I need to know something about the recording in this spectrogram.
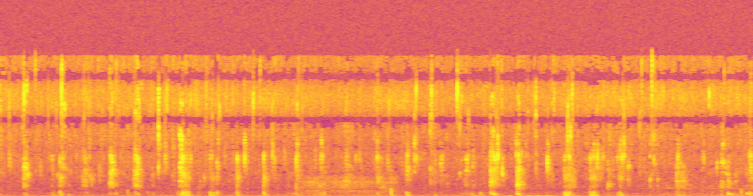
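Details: Persian cats eating breakfast: soft, rapid wet chewing and smacking clicks, about three or four per second, uneven and close, with low thumps beneath.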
